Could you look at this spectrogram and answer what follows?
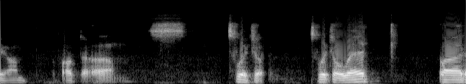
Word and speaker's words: OLED: Yeah, it's OLED.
